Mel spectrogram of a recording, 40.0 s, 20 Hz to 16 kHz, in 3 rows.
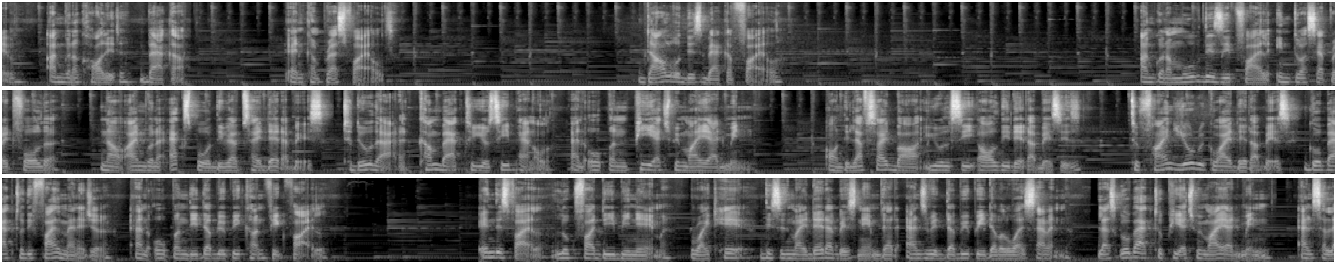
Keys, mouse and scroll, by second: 2.4-3.3 typing, 3.4 click, 5.5 click, 8.7 click, 11.0 click, 12.2 ctrl+x, 12.9 click, 14.1 click, 17.8 click, 17.8 scroll down 1, 19.5 click, 22.2 click, 22.2 click, 27.5 click, 28.0 scroll down 1, 28.5 click, 28.6 right click, 29.6 click, 31.4 click, 31.5 click, 32.3 click, 32.3-32.6 scroll down 1, 34.7 scroll down 1, 34.7 click, 38.0 click.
